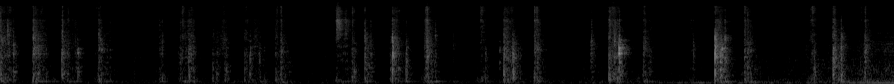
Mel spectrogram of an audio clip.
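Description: Tarot cards shuffled steadily by hand for a Gemini reading, a rapid run of crisp riffling flicks repeating close to the mic, soft and even, no voices.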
